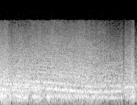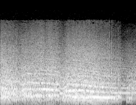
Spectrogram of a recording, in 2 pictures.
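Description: Racing cars in a sim-racing league event at Austria's circuit sweep through a series of turns, a continuous layered engine roar that shifts pitch as cars pass, fading near the end.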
